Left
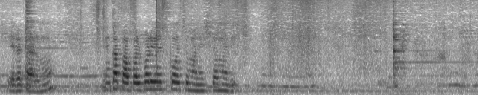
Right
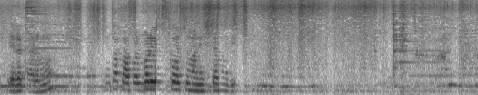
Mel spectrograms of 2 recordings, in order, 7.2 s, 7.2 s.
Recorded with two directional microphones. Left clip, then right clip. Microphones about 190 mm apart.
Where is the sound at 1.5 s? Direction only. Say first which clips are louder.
Left 10 dB; 5° right (ahead or behind).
